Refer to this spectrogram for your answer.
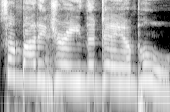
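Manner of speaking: high-pitched ringside announcer call. Acting out how a message was read in one's head, in your best Jim Ross voice. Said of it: "in my best Jim Ross voice".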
